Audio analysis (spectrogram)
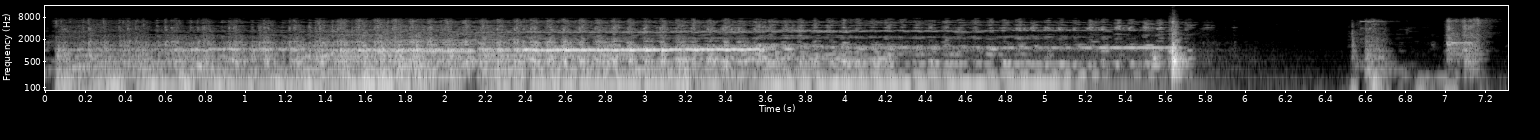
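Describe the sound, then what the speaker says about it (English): A sewing machine runs fast in a continuous loud whirring stitch for several seconds, stops with a sharp click, then gives a brief second burst after a short pause. "I can sew fast also."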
